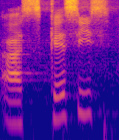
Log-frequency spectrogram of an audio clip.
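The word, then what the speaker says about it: ἄσκησις: Fíjese, en la antigüedad se hablaba del de este término asetismo que en griego se pronuncia medio raro, asquesis, para ellos se referían con ese término para referirse al entrenamiento de los ejercicios atléticos y militares.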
